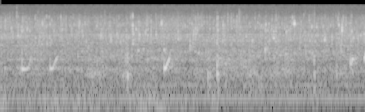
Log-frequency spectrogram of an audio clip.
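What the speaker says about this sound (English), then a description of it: "we see water dripping off of all of the roots" Water trickles and drips from the roots of red cabbage plants lifted out of a Kratky hydroponic container, a steady soft patter of close, irregular droplets with no talking.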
